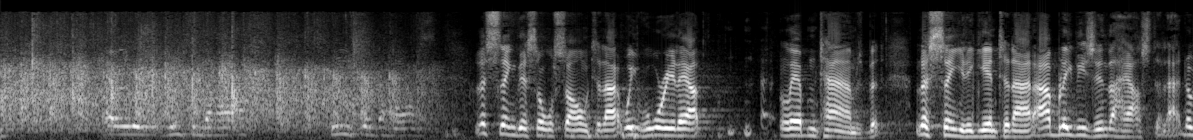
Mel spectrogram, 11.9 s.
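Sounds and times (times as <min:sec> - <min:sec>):
audience clapping hands in praise: 0:00.0 - 0:04.7
speech: 0:01.2 - 0:02.6, 0:03.3 - 0:11.9.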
